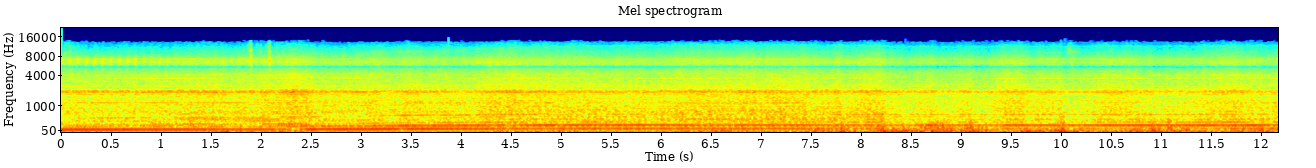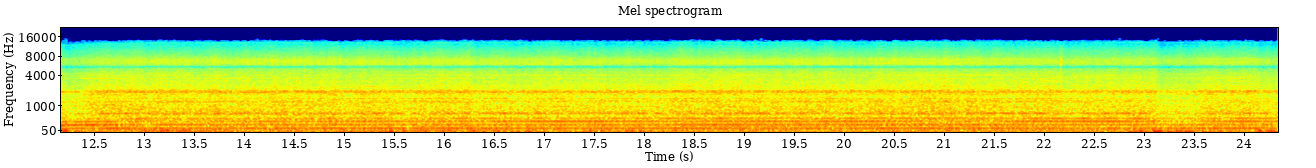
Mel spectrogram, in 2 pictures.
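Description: Crane's diesel engine running under load during a heavy lift. Its pitch steps up about two seconds in and shifts again about halfway through, with a thin steady high tone above it.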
